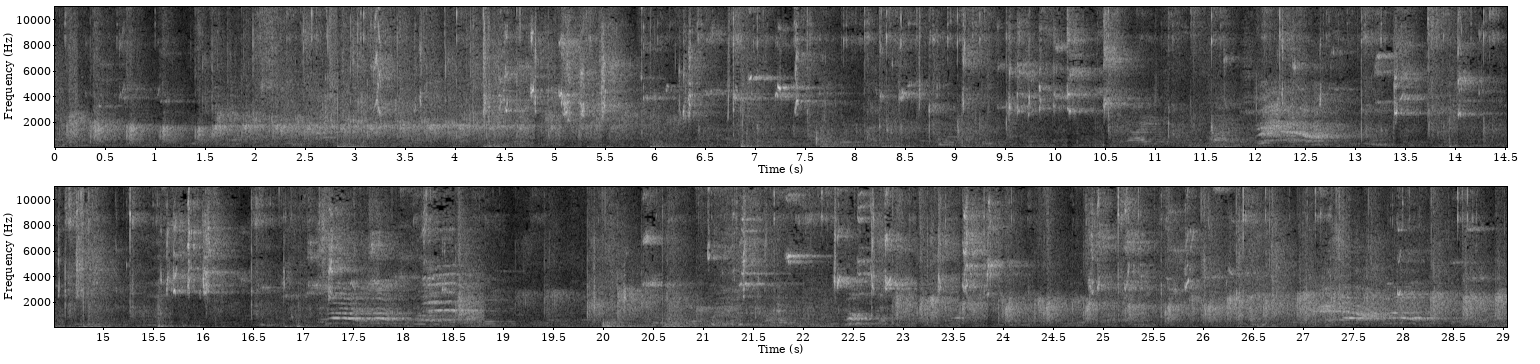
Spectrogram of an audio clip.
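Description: Table tennis rallies: the ball clicking on the table and off the paddles in quick back-and-forth exchanges. More ball clicks come from neighbouring tables, echoing in a large sports hall.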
